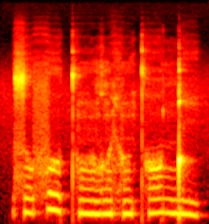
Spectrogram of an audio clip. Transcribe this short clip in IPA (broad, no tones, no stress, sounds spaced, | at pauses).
s o f o t̪ʰ õː ʁʷ ĩ h õ t̪ʰ ɔ ŋ͡ǃ i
